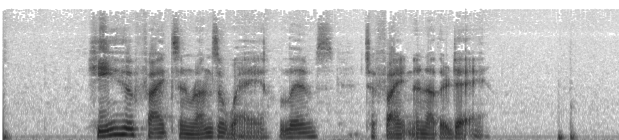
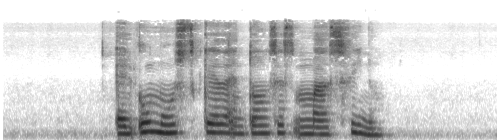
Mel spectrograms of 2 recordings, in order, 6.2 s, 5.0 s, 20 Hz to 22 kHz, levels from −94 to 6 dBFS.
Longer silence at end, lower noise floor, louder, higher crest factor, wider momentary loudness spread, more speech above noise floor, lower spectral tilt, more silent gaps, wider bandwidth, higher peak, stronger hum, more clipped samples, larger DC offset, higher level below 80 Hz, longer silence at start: second, 0.4 s vs 1.15 s; second, -48 dBFS vs -61 dBFS; first, -14 LUFS vs -17 LUFS; about the same, 16 dB vs 16 dB; first, 19 LU vs 7 LU; second, 35 dB vs 45 dB; first, -5 dB/octave vs -3 dB/octave; neither; first, 16 kHz vs 12.5 kHz; first, 0 dBFS vs -4 dBFS; neither; neither; neither; first, -40 dBFS vs -58 dBFS; second, 0 s vs 1.15 s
